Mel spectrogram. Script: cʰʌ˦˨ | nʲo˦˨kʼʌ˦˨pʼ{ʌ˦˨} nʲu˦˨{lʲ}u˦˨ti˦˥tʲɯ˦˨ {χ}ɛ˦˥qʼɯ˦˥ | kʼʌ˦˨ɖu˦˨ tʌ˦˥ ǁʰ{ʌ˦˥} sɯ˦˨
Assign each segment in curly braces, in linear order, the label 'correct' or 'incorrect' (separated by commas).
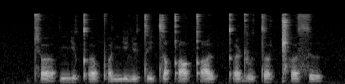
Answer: correct, correct, incorrect, correct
